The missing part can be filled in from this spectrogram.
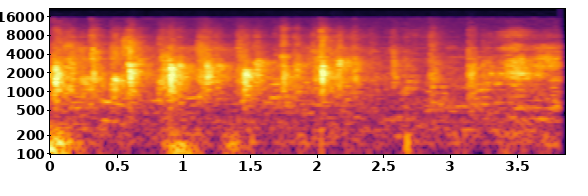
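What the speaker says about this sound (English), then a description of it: "Just a round of applause as they come on stage." Scattered clapping from a crowd at an esports FIFA 23 grand final in Nairobi, fairly faint and uneven, with murmuring voices mixed in throughout.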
